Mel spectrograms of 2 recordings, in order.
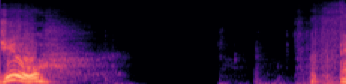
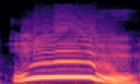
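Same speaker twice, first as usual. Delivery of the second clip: excited ooh; 9 semitones higher, 5 dB louder than usual. Real, not acted. Hoping to pick up Amiga.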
